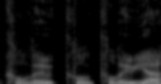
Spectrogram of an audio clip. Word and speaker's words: Kaluuya: Some really good acting in it from Daniel Kaluuya.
